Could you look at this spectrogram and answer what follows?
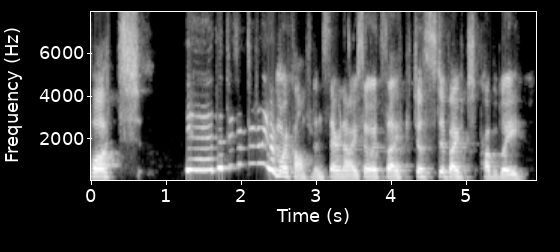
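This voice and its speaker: A young Irish woman from Donegal with a naturally deep voice, chatting as a singer-songwriter guest on a video call. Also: sing-song, normal speed, a little mellow. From Donegal, Ireland. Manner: chatty, rambling, self-deprecating. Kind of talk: casual chat.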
